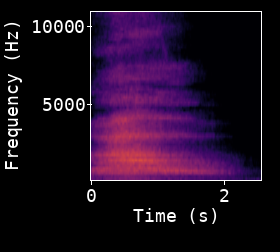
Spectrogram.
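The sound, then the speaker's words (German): A long, breathy exhale letting all the air out during a relaxation breathing exercise. It swells quickly, then slowly fades away over a couple of seconds, with nothing else heard. “Und erstmal lässt du die ganze Luft einfach raus.”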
